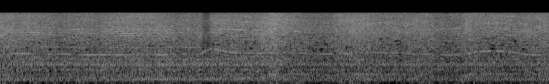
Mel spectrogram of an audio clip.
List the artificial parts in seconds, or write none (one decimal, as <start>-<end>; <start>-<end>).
1.0-3.4; 4.0-5.5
